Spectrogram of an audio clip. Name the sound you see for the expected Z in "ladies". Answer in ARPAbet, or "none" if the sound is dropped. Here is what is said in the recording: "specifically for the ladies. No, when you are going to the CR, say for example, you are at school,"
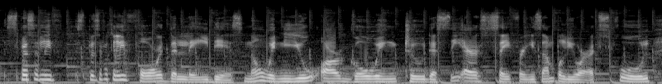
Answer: S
